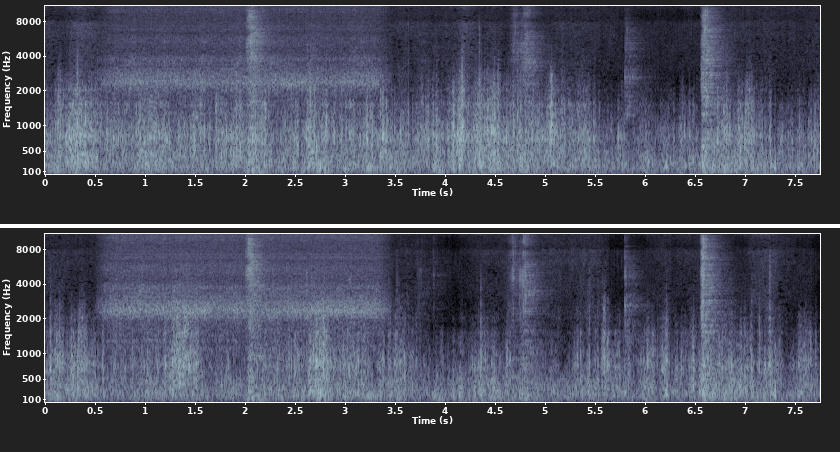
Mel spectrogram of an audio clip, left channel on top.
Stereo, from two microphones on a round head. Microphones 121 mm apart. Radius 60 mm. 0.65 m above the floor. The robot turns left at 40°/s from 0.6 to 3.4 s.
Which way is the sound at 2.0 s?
30° right (ahead or behind).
